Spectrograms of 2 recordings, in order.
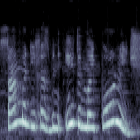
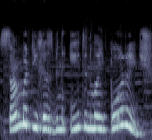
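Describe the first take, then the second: First: The voice is small, little and wee. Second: The voice is of middling size and pitch. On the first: "in his little small wee voice" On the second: "in her middle voice"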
